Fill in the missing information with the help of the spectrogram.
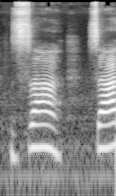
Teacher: زا سختی سیٹی کے ساتھ پڑھا جائے گا۔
